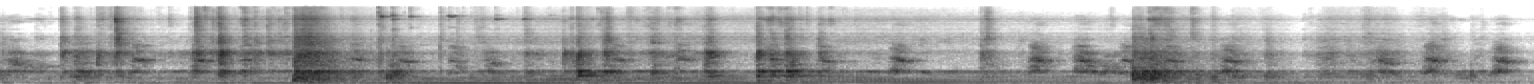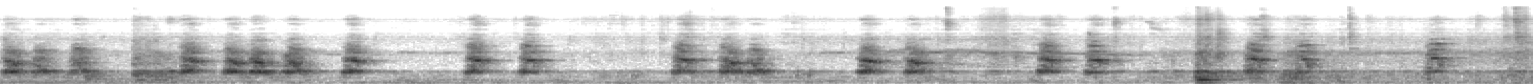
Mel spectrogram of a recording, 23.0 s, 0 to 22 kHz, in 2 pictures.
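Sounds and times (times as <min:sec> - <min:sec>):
dog barking: 0:00.0 - 0:01.3, 0:02.6 - 0:03.9, 0:04.5 - 0:05.4, 0:06.1 - 0:07.0, 0:07.7 - 0:09.5, 0:10.2 - 0:14.4, 0:15.0 - 0:15.7, 0:16.5 - 0:20.0, 0:20.8 - 0:21.5, 0:22.2 - 0:22.5.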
